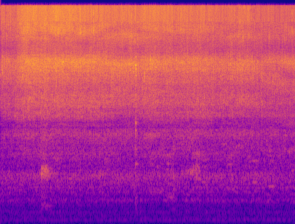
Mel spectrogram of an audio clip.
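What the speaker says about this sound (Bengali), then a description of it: "আর একটু নেড়ে চেড়ে দেই।" Kechki fish masala being stirred in a pan, a steady close sizzle with soft scraping of the spoon running throughout, fairly even in level with no talk.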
